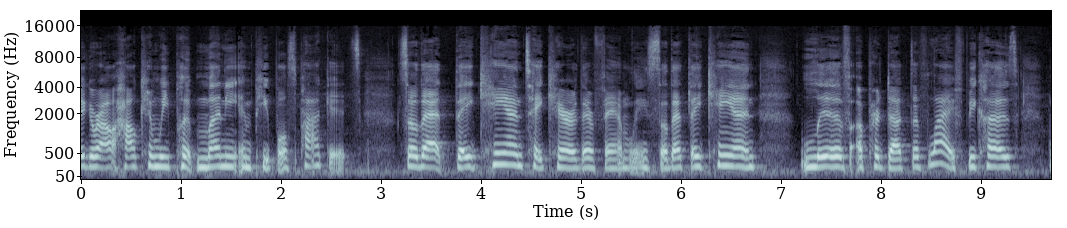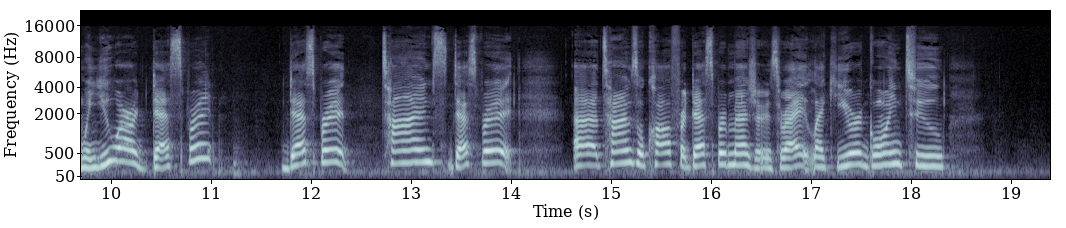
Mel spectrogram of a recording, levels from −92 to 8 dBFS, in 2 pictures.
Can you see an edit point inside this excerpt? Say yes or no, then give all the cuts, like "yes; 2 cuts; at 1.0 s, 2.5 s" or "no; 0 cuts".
no; 0 cuts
